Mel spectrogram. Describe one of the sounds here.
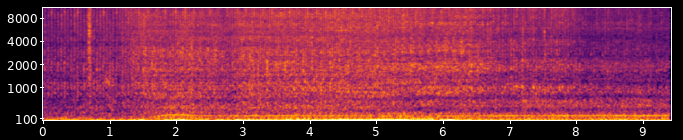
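A car engine idles with a steady low rumble, heard outdoors in wind.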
